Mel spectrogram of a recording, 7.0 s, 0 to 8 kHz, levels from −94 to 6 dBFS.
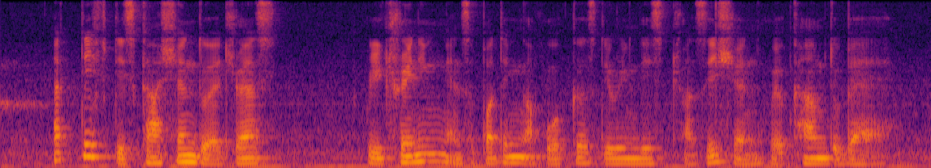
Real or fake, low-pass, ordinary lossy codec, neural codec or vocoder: real; none; none; none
